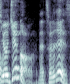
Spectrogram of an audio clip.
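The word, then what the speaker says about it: Yojimbo: uh y Jimbo yes I'm I'm sorry I'm pronouncing it wrong no it's fine it's y Jimbo that's what it is y Jimbo okay I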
